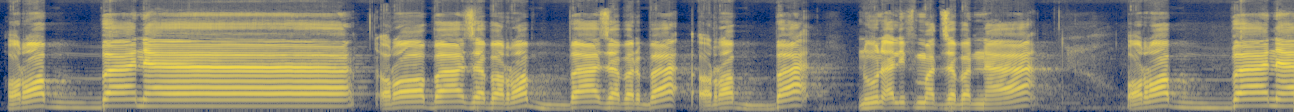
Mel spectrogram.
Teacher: را کو موٹا کریں گے، با کے ساتھ ملانا ہے، با کے اوپر یہ تشدید ہے، اس وجہ سے اس کو سخت کریں گے، اور نون الف کے اوپر یہ مد ہے تو اس کو ہم نے کھینچنا ہے۔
